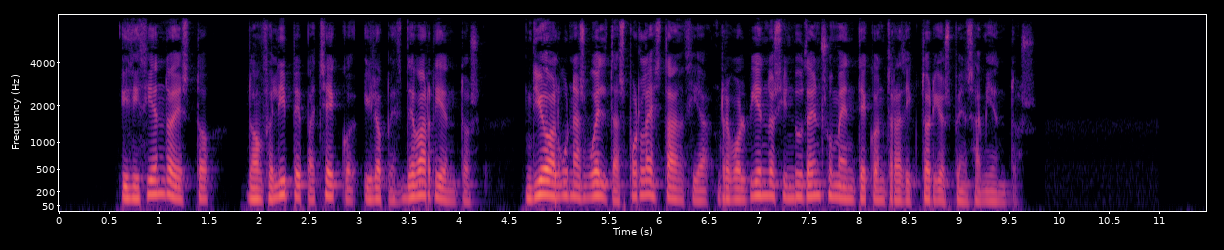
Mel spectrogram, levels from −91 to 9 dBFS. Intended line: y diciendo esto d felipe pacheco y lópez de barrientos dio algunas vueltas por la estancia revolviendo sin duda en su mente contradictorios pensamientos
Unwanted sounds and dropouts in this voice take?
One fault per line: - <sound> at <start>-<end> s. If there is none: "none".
none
